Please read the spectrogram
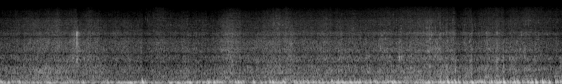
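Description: Wind buffeting the microphone over the rush of water along a sailboat's hull as it sails, heard as a steady low rumble with a hiss of water.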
